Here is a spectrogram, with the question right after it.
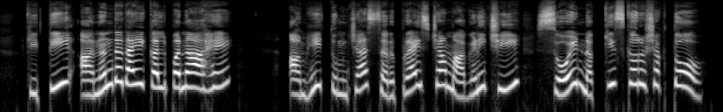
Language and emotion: Marathi, surprised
